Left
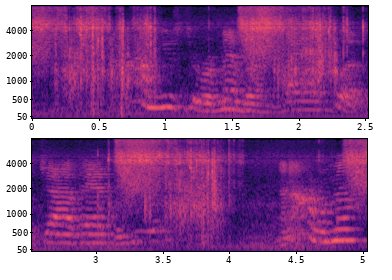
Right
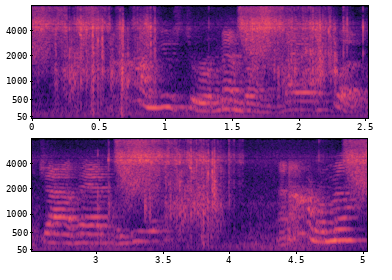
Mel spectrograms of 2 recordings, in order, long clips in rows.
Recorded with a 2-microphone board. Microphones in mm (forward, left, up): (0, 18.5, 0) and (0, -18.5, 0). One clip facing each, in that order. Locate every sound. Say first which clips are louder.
0.6 s a woman speaking: even; 45° right (ahead or behind), 5.5 m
